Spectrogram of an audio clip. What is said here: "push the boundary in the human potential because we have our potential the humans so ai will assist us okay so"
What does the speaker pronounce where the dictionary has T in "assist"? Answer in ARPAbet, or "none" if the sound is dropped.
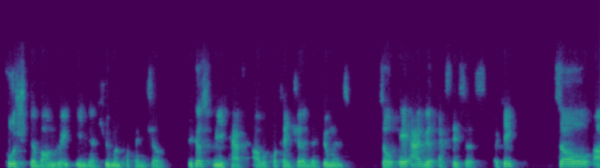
none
